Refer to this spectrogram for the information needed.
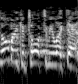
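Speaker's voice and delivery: normal talking voice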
